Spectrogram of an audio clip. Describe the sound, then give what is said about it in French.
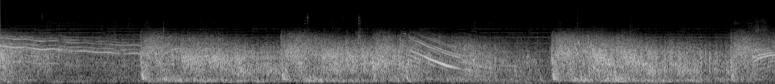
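Gunfire in a saloon gunfight: a few loud, sharp bangs at uneven intervals, each with a ringing tail, and a falling whistle-like tone between them. “En un instant, le joli saloon se transforme en un champ de tir.”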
